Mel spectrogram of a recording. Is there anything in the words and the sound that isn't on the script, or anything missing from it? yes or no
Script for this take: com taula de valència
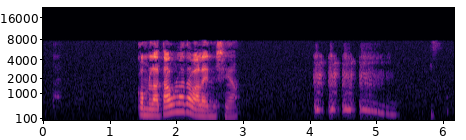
yes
